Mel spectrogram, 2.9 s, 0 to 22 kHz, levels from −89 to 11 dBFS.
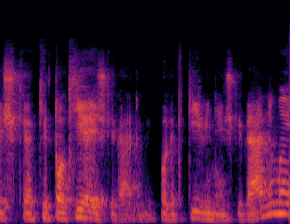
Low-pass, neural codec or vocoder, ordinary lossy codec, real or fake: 10.8 kHz; vocoder, 44.1 kHz, 128 mel bands, Pupu-Vocoder; AAC, 64 kbps; fake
